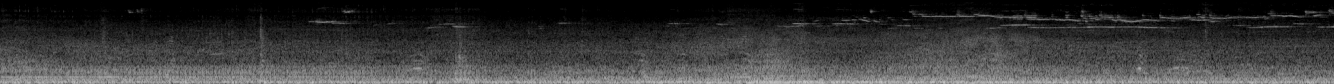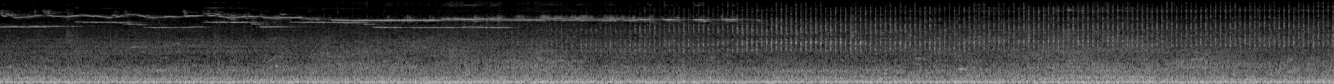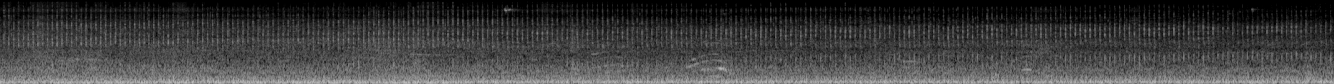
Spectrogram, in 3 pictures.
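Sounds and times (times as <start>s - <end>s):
large engine humming: 0.0s - 40.0s
high wavering squeals: 8.9s - 20.8s.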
